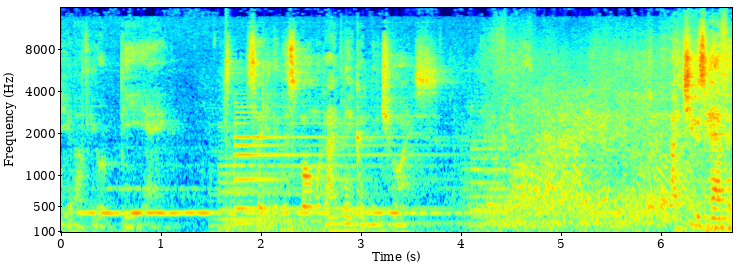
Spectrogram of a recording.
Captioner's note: crowd repeat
